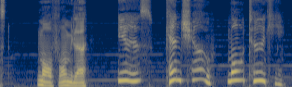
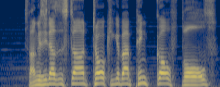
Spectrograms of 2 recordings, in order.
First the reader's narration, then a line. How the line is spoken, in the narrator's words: Addix grumbled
